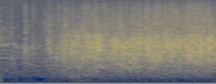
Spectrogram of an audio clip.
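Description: Theatre audience applauding, growing stronger about half a second in.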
